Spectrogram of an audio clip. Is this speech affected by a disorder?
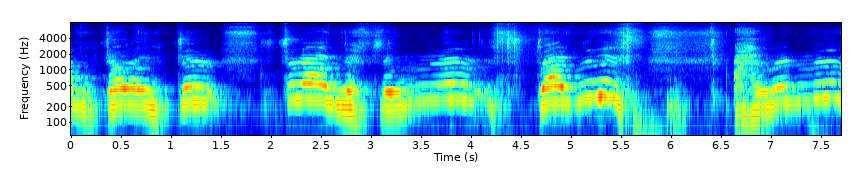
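Yes: brain injury.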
